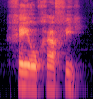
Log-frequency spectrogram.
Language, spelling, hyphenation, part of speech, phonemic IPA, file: Dutch, geografie, geo‧gra‧fie, noun, /ˌɣeː.oː.ɣraːˈfi/, Nl-geografie.ogg
- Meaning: geography (study of physical structure and inhabitants of the Earth)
